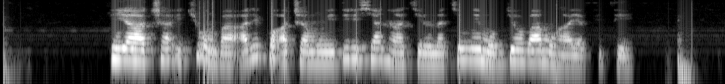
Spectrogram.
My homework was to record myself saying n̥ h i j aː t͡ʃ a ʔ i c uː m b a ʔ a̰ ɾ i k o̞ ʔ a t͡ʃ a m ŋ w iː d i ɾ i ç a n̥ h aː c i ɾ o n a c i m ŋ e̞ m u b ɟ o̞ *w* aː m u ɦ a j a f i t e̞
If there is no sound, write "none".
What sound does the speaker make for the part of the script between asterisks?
β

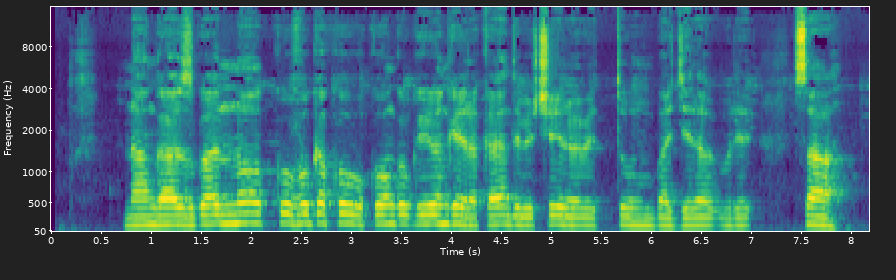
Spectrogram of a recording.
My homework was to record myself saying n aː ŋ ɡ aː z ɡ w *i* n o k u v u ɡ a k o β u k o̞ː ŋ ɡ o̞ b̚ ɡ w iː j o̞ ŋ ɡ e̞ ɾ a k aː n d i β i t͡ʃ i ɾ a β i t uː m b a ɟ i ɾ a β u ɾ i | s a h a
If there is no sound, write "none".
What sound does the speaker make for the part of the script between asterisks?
a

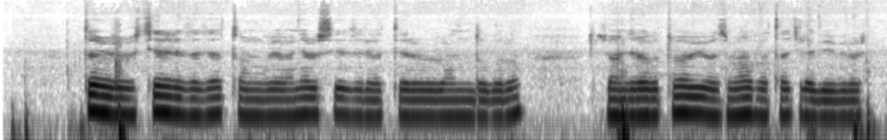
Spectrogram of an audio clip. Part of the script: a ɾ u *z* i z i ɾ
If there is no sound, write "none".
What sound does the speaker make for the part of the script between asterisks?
s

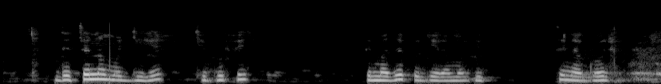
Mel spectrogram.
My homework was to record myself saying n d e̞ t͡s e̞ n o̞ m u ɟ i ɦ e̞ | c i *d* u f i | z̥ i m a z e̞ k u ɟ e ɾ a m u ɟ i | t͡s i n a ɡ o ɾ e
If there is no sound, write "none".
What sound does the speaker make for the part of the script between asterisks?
ɡ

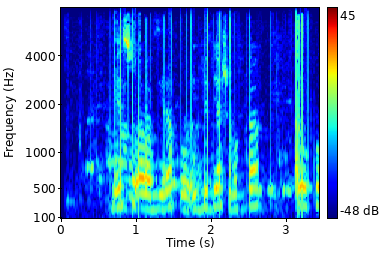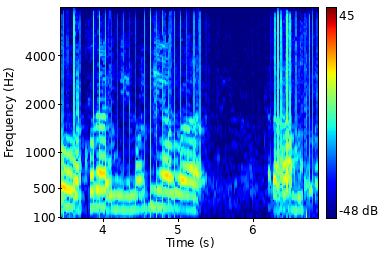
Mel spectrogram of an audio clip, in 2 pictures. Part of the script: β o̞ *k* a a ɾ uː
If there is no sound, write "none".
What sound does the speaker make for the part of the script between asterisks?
k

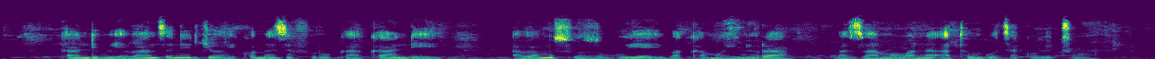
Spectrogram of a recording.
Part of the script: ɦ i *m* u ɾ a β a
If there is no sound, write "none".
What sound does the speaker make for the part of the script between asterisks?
ɲ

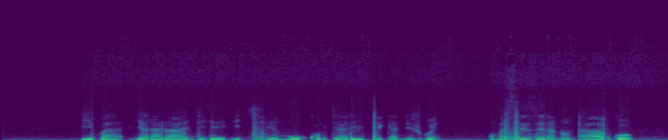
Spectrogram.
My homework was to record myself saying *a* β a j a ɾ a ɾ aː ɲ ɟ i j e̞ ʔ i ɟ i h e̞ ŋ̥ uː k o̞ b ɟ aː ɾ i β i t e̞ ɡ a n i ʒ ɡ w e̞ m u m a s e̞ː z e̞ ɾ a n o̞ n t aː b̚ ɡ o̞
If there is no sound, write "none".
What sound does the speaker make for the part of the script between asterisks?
i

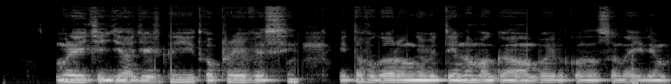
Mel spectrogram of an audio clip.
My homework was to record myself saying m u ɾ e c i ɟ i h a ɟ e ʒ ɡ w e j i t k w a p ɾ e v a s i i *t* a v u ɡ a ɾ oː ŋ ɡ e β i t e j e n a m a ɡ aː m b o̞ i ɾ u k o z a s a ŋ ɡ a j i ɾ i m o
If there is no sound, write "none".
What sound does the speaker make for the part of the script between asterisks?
t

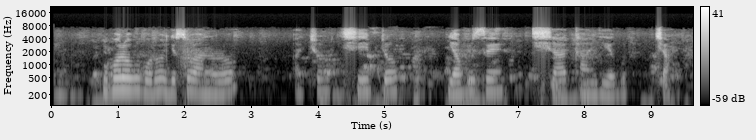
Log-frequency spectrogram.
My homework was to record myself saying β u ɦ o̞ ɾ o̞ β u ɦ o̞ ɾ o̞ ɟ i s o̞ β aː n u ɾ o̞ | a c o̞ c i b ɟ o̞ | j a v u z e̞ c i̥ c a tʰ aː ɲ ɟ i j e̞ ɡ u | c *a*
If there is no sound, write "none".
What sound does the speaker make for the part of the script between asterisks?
a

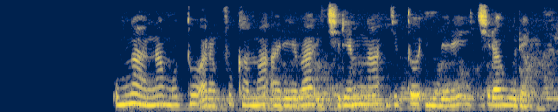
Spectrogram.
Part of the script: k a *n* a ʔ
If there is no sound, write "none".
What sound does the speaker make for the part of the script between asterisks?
m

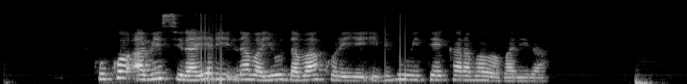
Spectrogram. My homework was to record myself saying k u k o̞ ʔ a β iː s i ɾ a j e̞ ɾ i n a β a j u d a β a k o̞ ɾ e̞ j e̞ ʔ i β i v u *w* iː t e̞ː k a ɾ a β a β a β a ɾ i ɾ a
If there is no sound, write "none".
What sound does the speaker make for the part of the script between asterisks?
w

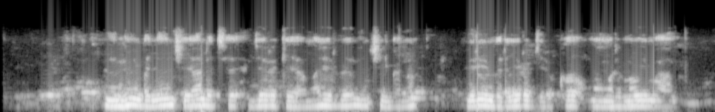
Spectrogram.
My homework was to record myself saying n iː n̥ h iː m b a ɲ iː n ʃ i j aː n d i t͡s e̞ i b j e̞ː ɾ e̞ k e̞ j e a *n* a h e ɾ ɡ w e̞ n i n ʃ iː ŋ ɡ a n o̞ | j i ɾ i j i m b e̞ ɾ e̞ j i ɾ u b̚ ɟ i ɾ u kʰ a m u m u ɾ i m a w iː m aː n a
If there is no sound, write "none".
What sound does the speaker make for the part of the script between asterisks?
m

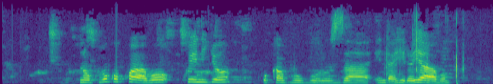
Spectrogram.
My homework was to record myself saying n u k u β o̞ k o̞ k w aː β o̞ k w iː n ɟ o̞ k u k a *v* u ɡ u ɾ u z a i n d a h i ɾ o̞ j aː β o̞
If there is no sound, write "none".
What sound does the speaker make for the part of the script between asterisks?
v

